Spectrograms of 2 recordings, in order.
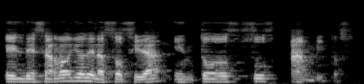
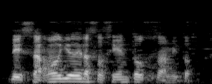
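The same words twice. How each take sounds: First: Said in the usual way. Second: Quick echo. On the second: Shown as a demonstration. Teacher to students, quickly echoing the phrase. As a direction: rattle it off again as an echo.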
